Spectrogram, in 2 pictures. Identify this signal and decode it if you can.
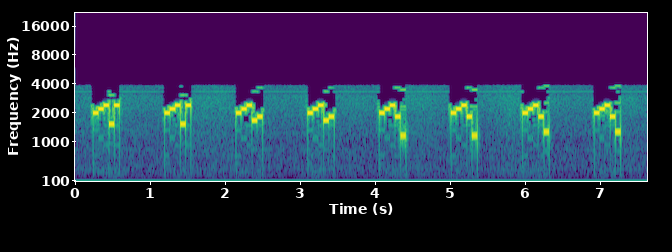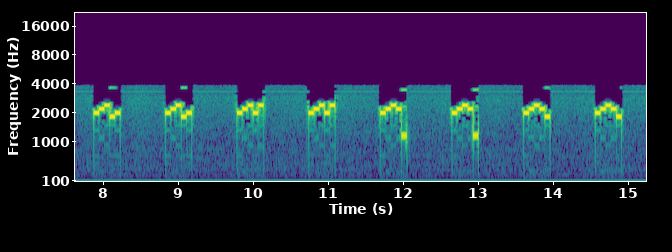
Five-tone selective call (ZVEI), heard as quick runs of five tones, tones of about 70 ms. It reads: 89050 89050 89067 89067 89072 89072 89073 89073 89078 89078 89080 89080 89092 89092 89097 89097
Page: SDR/ZVEI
